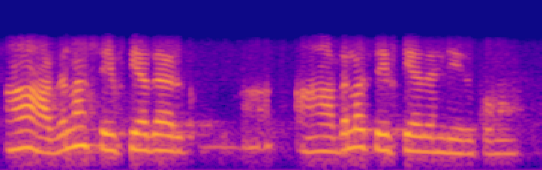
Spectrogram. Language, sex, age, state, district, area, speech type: Tamil, female, 18-30, Tamil Nadu, Karur, rural, conversation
